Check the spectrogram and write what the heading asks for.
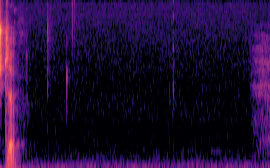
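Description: Near silence between spoken phrases, with a few faint clicks.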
